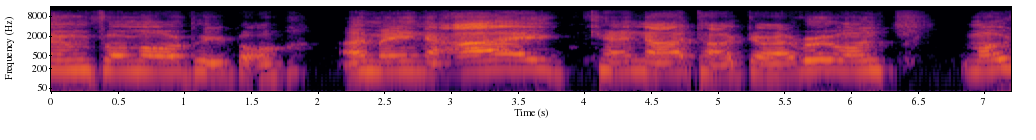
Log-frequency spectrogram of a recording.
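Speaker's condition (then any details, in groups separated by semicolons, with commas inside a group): Cerebral palsy; speech therapy in childhood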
